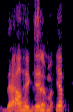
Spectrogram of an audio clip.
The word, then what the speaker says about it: Hal Higdon: Hal Higdon.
